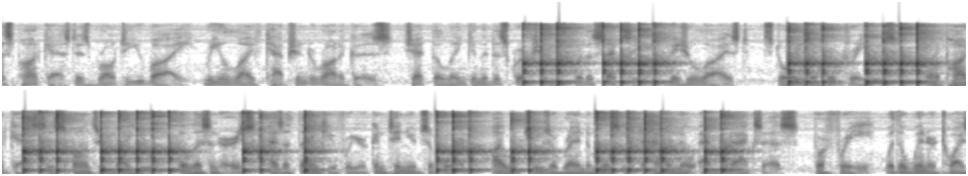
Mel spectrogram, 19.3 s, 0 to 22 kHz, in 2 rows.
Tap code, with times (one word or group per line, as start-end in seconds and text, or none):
5.2-6.6 O
7.9-12.7 OPF
14.0-16.9 MW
